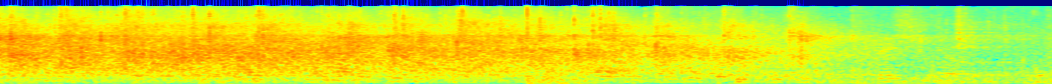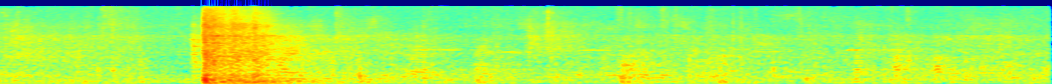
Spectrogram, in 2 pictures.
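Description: Audience noise in a concert hall, fading over the first four seconds, then one loud thud about six seconds in. After it come faint knocks and shuffling from musicians moving chairs and stands during a stage changeover.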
